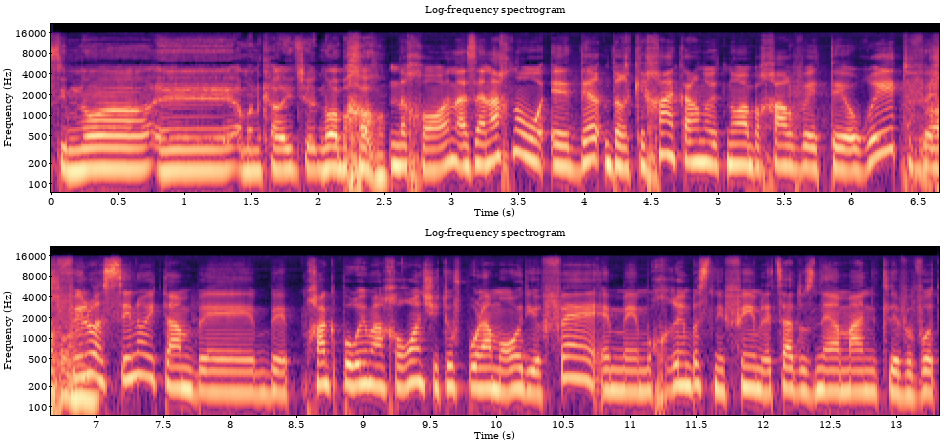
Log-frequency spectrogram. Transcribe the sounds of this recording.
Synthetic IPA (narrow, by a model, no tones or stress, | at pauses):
simnoaeamankʰaliʃenoabaχaʁnaχo̞nazanaχnueddaʁkeχaekaʁnuetno̞abaχaʁveːtːeo̞ʁitve̞afiluasinuitambebeχaɡpuʁimaːχaʁo̞nʃitufpulameo̞djafe̞emːoχʁimbesnifimle̞t͡sadozneamanetle̞vavo̞t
